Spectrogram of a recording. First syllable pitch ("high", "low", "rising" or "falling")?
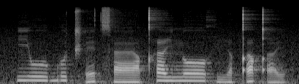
high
